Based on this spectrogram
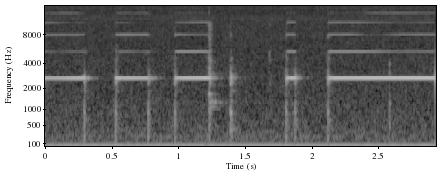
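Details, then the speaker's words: Second blown open-circuit speaker after repair, tested with analog meter continuity beeper across terminals: clean, high-pitched beeps in quick, even pulses with no buzz, rattle or crackle; speaker working normally. "nice and clear again so that one's also working"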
